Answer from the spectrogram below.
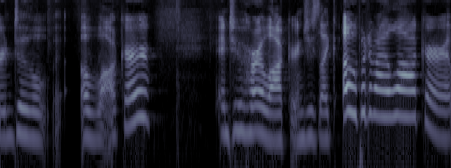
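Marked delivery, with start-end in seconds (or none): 3.4-4.5 higher, louder order; a touch of angry teenage demand. Acted. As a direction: snap it like a command you won't repeat. Emma demanding from Peter.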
